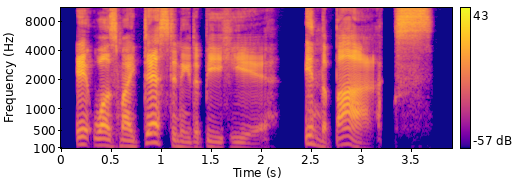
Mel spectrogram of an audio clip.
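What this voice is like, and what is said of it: Cartoon character voice with Snake's cadence. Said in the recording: “trying to do a snake impression as Joey Wheeler... it's just going to be pure Joey. Maybe with the cadence of Snake.”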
